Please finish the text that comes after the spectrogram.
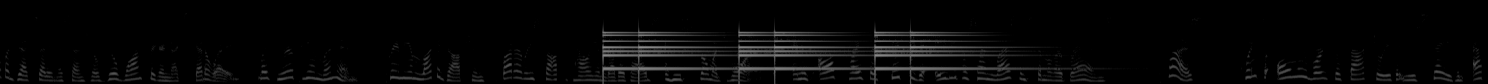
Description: Ship's bell, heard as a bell, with speech in English. 6. Six half-hours of the watch have passed.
